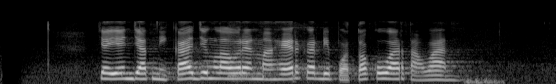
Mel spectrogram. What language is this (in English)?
Sundanese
